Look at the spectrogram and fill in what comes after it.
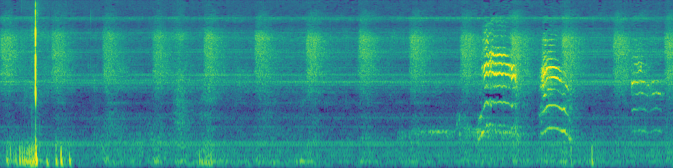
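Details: Kitten and its mother cat playing together. Two thin, rising-then-falling high meows come near the end, with a fainter third one after them. A steady electrical hum and a sharp knock early on are also heard.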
